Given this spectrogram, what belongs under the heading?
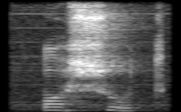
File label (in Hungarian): "ecet", romani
